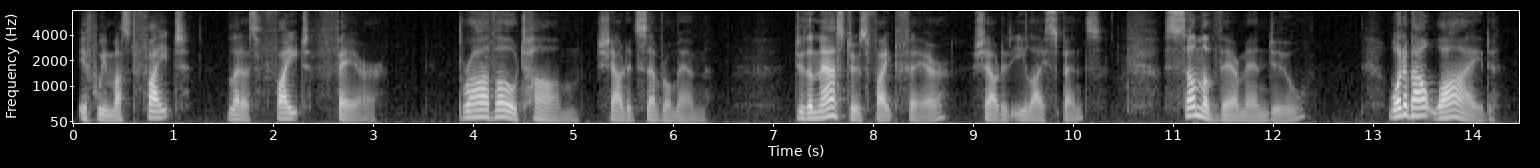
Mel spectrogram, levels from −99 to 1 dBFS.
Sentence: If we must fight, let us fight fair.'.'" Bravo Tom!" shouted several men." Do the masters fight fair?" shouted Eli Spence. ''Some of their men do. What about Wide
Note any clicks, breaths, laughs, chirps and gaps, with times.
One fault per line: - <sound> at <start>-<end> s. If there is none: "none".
none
